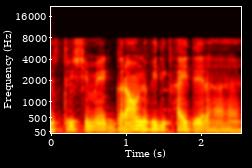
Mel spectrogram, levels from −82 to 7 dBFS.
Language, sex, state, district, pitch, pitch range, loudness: Hindi, male, Jharkhand, Palamu, 110 Hz, 105-115 Hz, -18 LUFS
